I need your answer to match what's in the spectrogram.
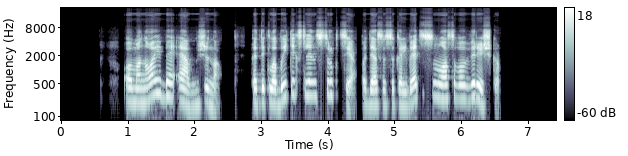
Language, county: Lithuanian, Vilnius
